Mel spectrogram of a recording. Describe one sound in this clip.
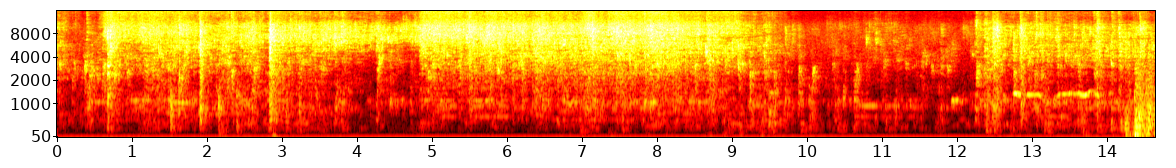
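Food sizzles in a hot frying pan.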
